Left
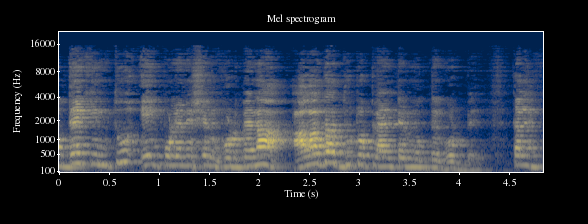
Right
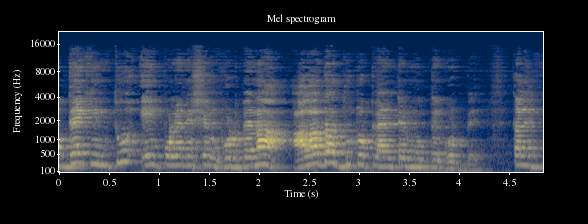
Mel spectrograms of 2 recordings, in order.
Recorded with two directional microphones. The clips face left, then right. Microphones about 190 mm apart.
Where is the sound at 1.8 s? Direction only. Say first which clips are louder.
Left 1 dB; 10° left (ahead or behind).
